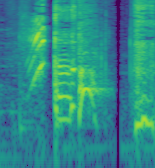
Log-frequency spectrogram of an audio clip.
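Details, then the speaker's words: Adult man, acted in a comedy sketch, gives two or three short, harsh coughs. "हे भगवान किसी तरह मेरी खांसी ठीक कर दे नहीं तो खांसी के चक्कर में किसी दिन मेरी जान चली जाएगी।"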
